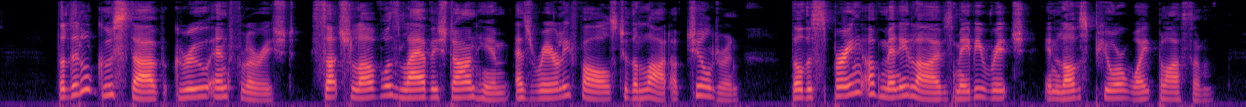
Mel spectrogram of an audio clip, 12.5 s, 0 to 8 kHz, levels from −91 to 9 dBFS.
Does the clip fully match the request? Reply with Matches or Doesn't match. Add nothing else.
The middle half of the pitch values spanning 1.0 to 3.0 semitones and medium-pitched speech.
Doesn't match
